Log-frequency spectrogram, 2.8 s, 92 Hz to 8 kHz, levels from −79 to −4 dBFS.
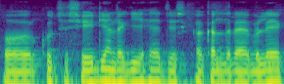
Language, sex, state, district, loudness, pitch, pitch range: Hindi, male, Rajasthan, Bikaner, -17 LUFS, 95 Hz, 90-100 Hz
